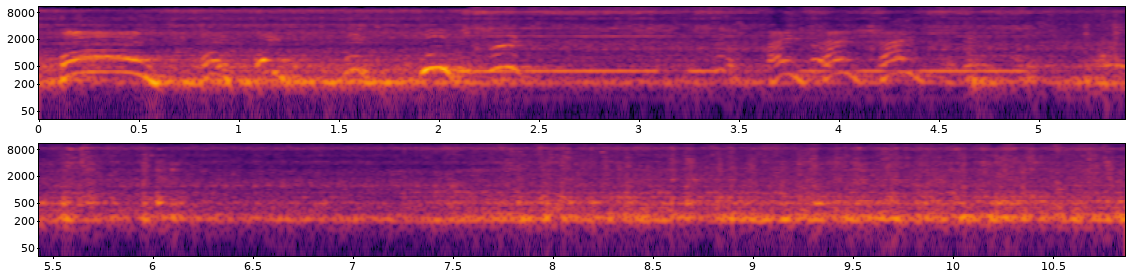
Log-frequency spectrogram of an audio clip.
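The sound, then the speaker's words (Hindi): A JCB excavator works steadily, digging a path to free a trapped baby elephant, its engine droning with mechanical clanks and ratcheting throughout. Voices and rising calls sound over the machinery early on. “हाथी का बच्चा फंस गया है फंस गया है तो अब इसको निकालने के प्रयास हो रहे हैं और ये सोच रहे हैं कि ऐसे रास्ता बना दे जेसीबी से खोद के तो ये आराम से निकल जाए”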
